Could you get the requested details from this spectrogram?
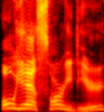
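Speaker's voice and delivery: Wisconsin-style Midwestern accent. Giving him a Wisconsin sound, not Boston: put-on Midwestern accent. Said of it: "I want that Midwestern accent".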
